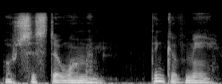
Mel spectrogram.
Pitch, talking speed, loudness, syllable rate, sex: 95 Hz, 160 wpm, -16 LUFS, 4.4 syllables/s, male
